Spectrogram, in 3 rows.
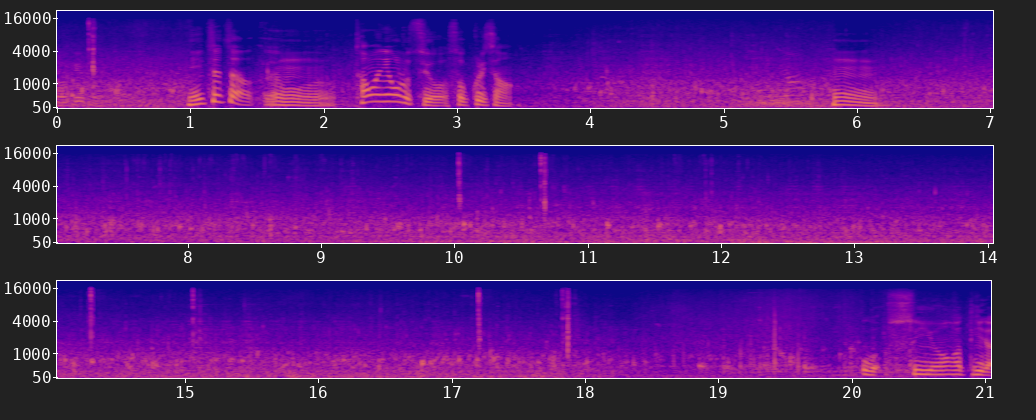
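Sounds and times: boat engine rumble: 0.0s - 21.0s
sharp clicks: 17.2s - 18.0s.

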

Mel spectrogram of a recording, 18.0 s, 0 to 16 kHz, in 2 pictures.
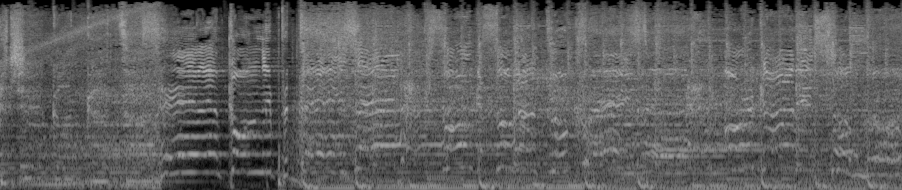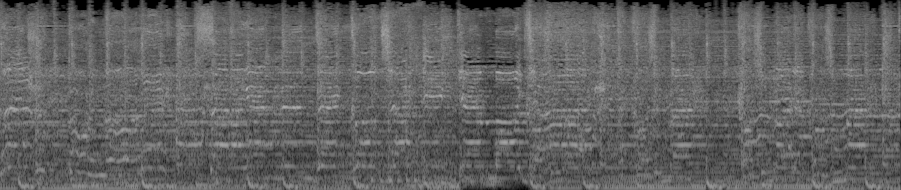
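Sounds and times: male group singing pop song: 0.0s - 18.0s
heavy bass beat: 2.9s - 13.7s, 14.4s - 18.0s.

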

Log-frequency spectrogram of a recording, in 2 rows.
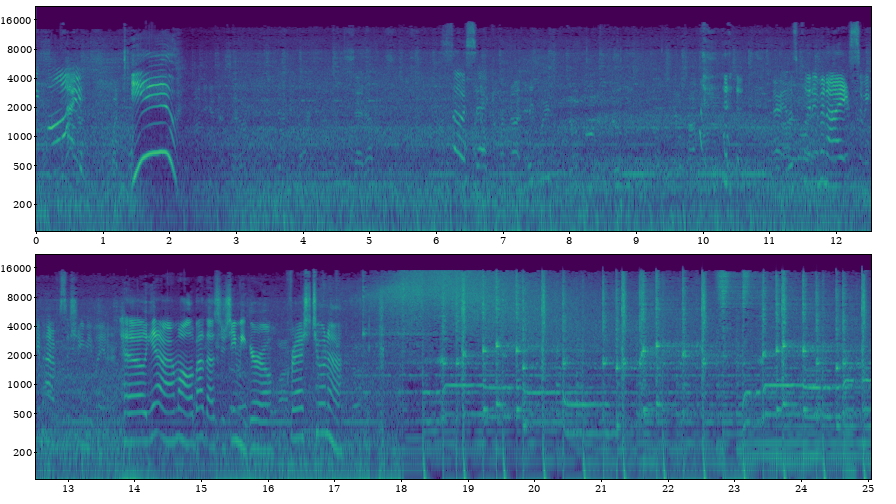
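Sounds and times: faint voices talking: 0.0s - 17.8s
steady low rumble: 0.0s - 22.1s.

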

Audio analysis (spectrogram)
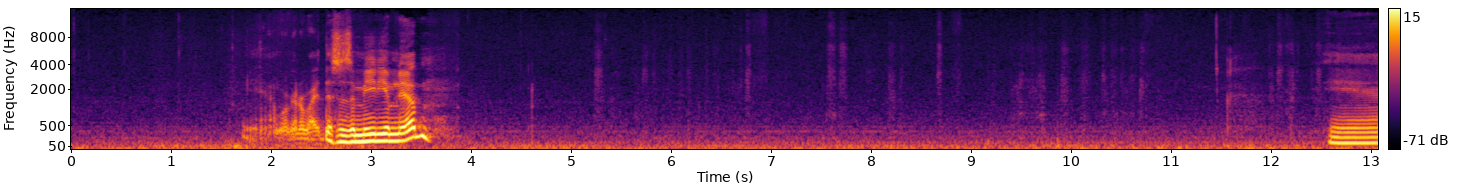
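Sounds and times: fountain pen scratching on paper: 5.2s - 7.0s, 7.6s - 10.8s, 12.0s - 12.6s.

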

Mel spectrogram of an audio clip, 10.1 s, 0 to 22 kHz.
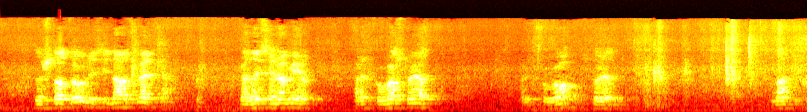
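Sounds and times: person speaking: 0.4s - 5.7s, 6.5s - 8.1s, 9.6s - 10.0s.

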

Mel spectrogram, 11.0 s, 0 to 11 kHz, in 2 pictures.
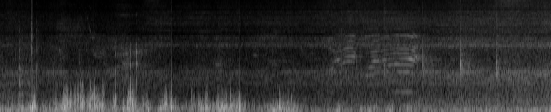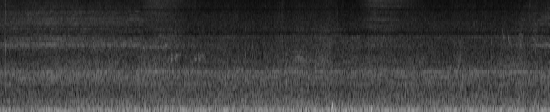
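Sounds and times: low outdoor rumble: 0.0s - 11.0s
voices: 0.9s - 9.2s.

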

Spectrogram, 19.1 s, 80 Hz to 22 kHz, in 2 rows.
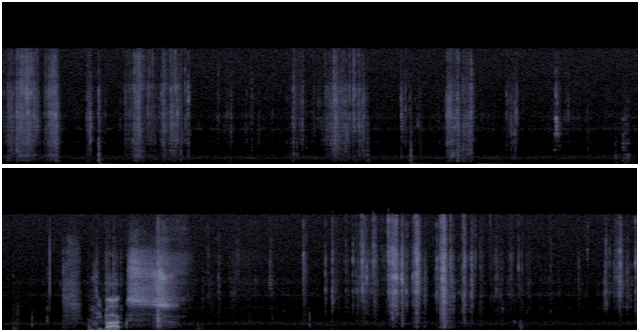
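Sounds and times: foil packs crinkling: 0.0s - 2.9s, 4.3s - 7.1s, 14.4s - 17.2s, 18.6s - 19.0s.

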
